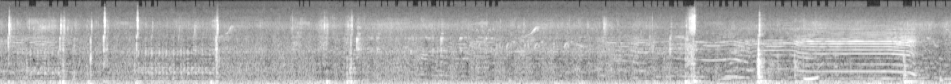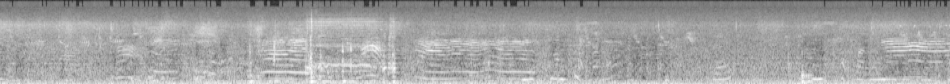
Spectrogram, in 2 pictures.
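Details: A small water buffalo calf with tiny horns, in a green field, gives high, wavering bleats over steady outdoor noise, perhaps calling for its mother or expressing contentment.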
